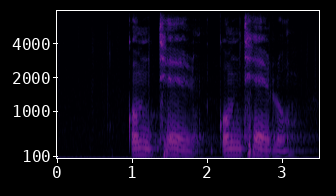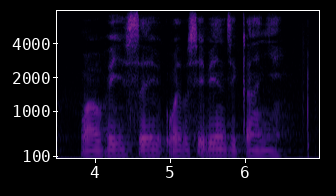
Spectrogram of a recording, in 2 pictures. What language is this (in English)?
South Ndebele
